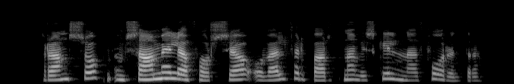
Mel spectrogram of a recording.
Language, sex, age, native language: Icelandic, female, 50-59, Icelandic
